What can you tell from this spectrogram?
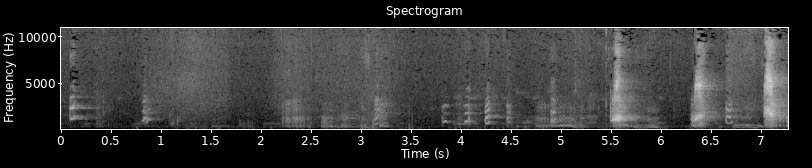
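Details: Registered Chihuahua puppies yipping and whining, small broken squeals building into louder sharp yelps near the end, about one every second or two, with scuffling in between.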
